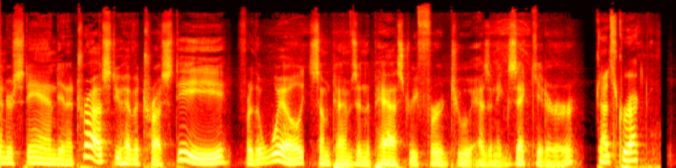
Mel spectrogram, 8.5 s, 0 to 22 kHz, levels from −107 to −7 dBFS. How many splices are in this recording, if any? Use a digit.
1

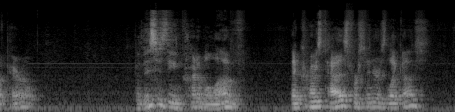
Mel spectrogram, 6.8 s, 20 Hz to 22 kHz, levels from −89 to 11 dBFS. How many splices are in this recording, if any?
0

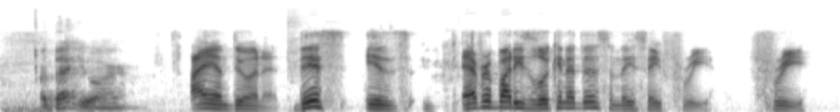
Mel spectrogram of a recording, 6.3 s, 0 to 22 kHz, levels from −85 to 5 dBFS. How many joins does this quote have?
1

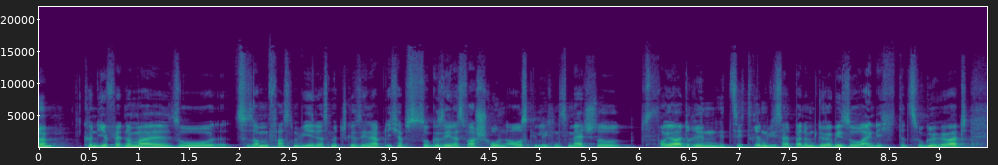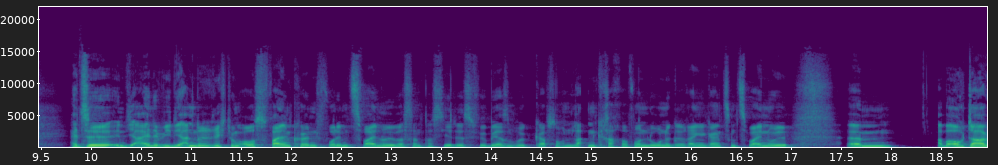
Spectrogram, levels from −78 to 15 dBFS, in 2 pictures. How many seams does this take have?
1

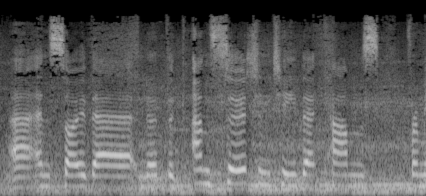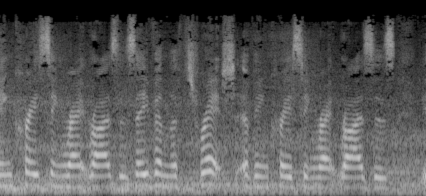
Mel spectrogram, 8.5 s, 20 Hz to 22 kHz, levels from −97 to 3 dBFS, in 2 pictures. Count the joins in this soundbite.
1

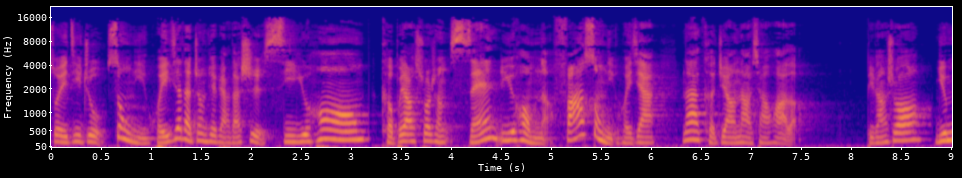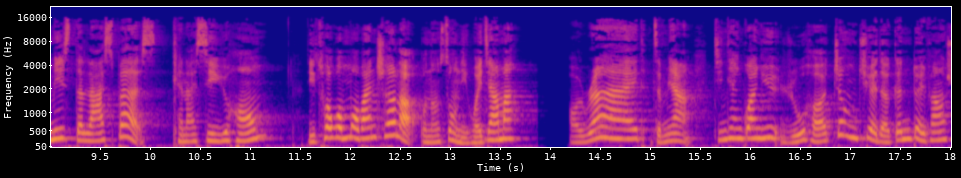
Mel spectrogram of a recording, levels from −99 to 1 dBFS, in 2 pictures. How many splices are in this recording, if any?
0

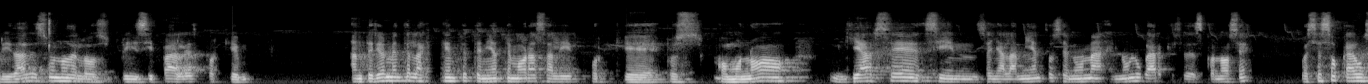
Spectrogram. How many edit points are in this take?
0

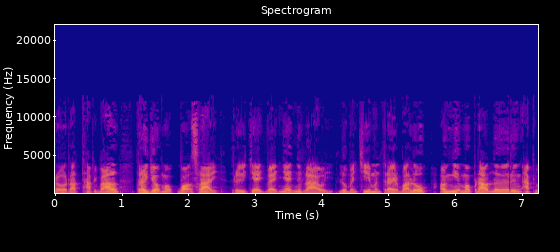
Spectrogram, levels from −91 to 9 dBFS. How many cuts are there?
2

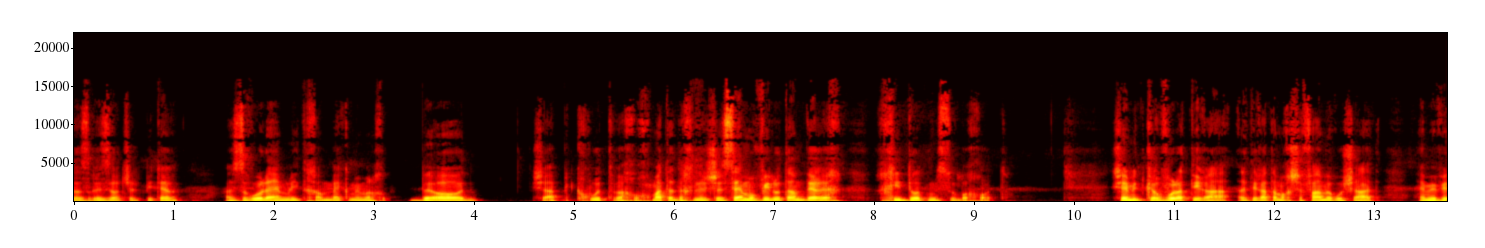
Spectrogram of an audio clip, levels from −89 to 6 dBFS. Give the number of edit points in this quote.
1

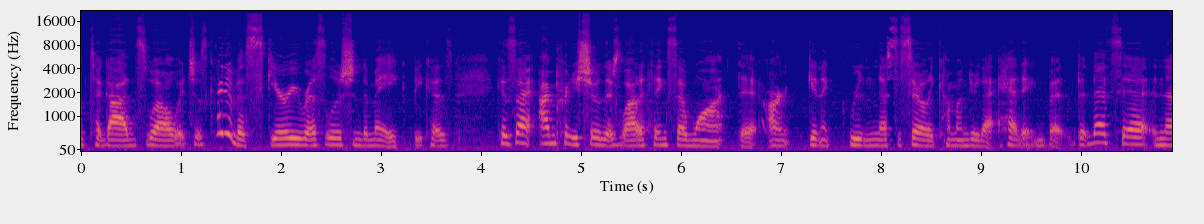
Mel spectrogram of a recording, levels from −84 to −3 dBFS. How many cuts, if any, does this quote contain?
0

